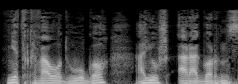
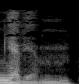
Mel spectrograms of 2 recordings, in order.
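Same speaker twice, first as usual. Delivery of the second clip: crushed repeat; 6 semitones lower, 5 dB quieter than usual. A narrator's reading. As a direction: lower and softer, sinking into despair. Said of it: "jakby przytłoczony zgryzotą". (ciche, niższe, zrezygnowane powtórzenie)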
